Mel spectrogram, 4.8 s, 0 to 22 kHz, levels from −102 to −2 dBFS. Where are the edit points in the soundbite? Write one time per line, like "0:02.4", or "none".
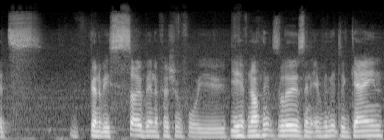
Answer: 0:02.8

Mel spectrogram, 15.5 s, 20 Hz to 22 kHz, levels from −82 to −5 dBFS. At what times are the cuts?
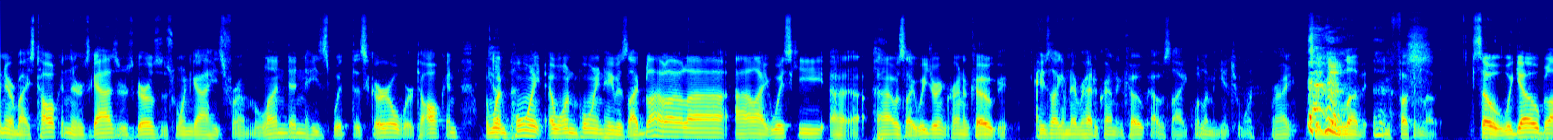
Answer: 0:04.7

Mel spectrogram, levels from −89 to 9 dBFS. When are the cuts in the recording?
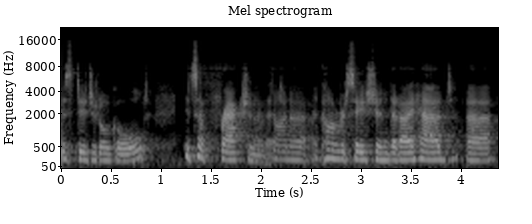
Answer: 0:02.3

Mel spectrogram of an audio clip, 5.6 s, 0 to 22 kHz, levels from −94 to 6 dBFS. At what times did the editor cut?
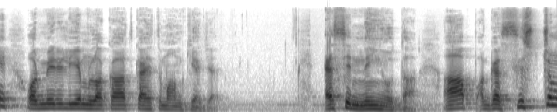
none

